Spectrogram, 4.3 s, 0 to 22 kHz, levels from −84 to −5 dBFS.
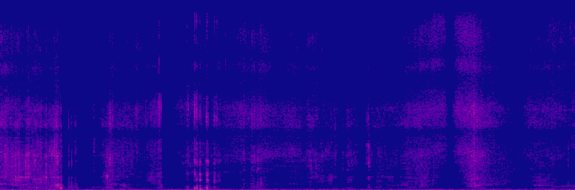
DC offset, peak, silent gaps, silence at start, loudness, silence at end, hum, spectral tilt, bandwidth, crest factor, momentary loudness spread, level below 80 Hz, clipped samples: under 0.1%; -28 dBFS; none; 0 s; -57 LUFS; 0 s; none; -1.5 dB/octave; over 20 kHz; 28 dB; 9 LU; -64 dBFS; under 0.1%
